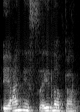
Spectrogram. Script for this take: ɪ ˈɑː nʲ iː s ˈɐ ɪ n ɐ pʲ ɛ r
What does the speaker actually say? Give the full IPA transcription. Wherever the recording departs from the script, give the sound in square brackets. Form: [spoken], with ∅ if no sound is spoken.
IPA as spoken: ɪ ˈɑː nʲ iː s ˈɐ ɪ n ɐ pʲ ɛ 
